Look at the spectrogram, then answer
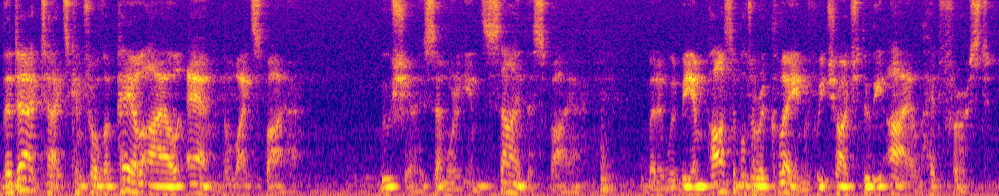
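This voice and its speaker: An actor playing a grave, world-weary resistance leader in a fantasy game, speaking in measured lines. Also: male voice, fairly low pitch, very animated, echoey room, background noise. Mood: resolute. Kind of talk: dramatic fantasy game voice acting.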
